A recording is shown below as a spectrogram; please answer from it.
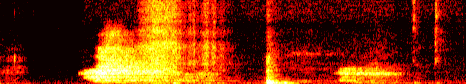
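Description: A person breathing out sharply through the nose, a short breathy sound, then a single click and a second, briefer breath.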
